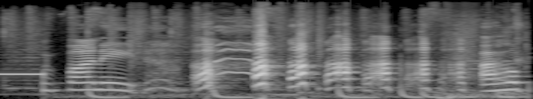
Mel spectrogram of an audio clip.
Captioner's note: laughs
